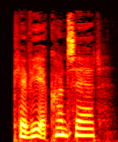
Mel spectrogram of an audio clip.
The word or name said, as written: klaverkoncert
